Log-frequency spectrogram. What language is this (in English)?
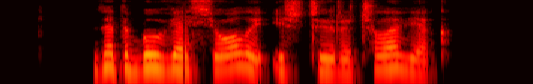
Belarusian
